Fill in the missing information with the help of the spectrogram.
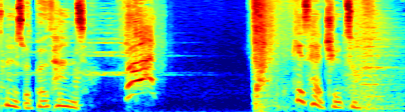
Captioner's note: snowman sneezes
